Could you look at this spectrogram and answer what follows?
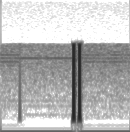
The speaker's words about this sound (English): the fire bell.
